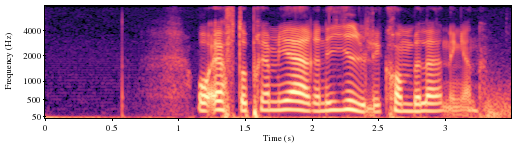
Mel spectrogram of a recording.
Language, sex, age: Swedish, female, 17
